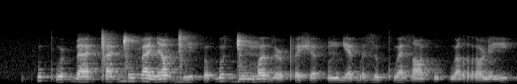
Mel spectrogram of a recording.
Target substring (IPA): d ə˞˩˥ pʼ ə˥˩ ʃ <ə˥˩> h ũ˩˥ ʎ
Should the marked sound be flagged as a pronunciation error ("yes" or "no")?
yes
